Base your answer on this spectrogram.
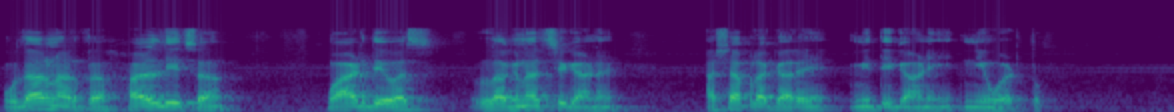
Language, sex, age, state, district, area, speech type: Marathi, male, 45-60, Maharashtra, Raigad, rural, spontaneous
